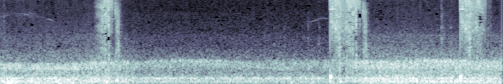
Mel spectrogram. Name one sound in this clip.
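Soft interface clicks sound as menu pages turn.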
